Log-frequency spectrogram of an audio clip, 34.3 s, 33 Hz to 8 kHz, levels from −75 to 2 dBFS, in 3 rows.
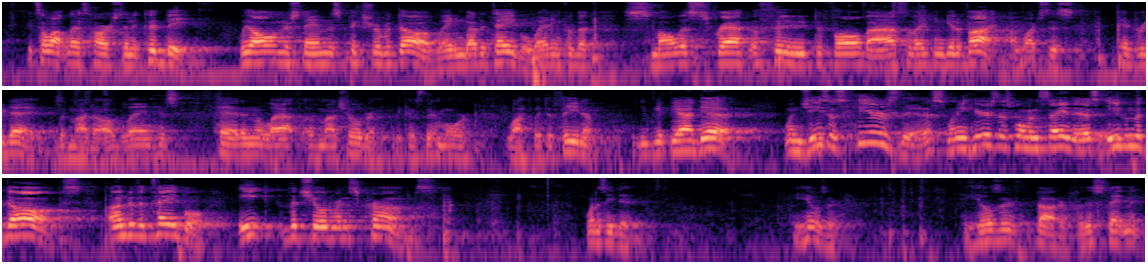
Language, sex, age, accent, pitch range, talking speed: English, male, 50-69, American, 110-145 Hz, 175 wpm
